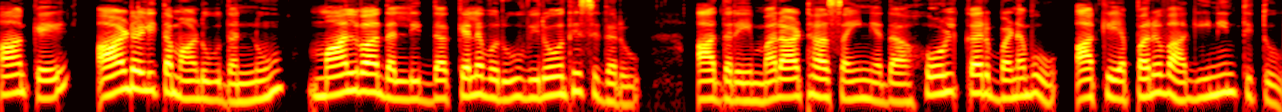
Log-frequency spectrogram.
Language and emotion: Kannada, neutral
